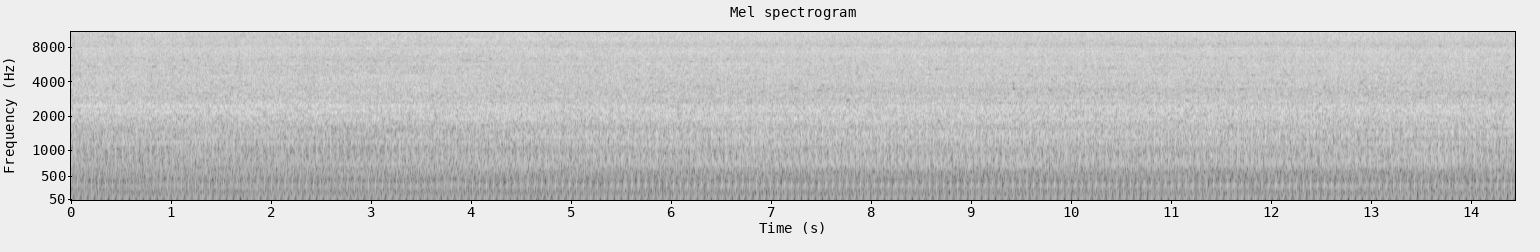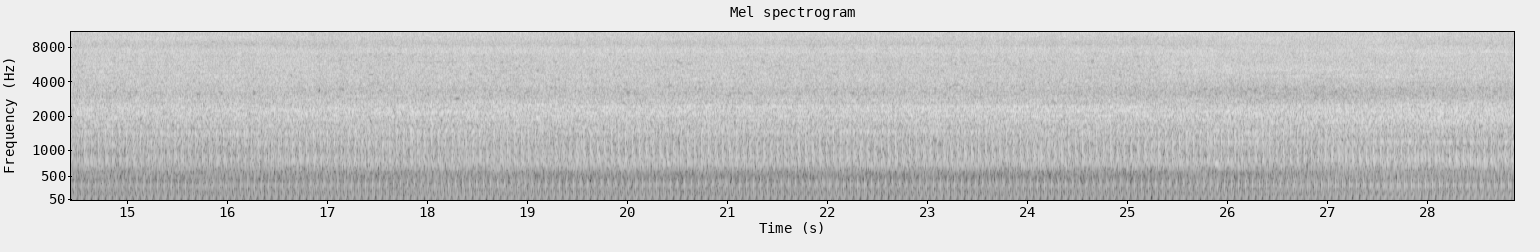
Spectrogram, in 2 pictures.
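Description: Small stationary diesel engine running steadily at a constant speed, driving a vertical band sawmill while the saw is being test-run.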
